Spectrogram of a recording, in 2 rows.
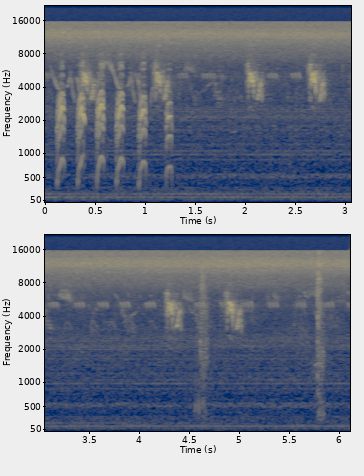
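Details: Osprey calling from a nest in Charlo, Montana, on a nest cam during a July 2018 evening: six quick, piercing chirps in a burst, followed by softer, spaced single notes against a faint insect drone.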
